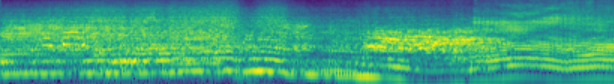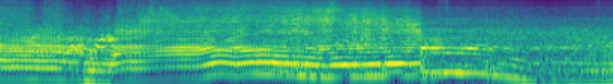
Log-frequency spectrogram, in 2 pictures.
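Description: Rally car engines at racing speed, the pitch repeatedly rising and falling with throttle and gear changes through corners.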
